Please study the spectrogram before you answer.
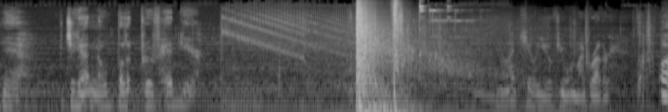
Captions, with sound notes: - Yeah, but you got no bulletproof headgear. (gunshot fires) - You know, I'd kill you if you weren't my brother.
